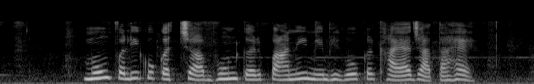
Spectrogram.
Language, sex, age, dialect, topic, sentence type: Hindi, female, 25-30, Hindustani Malvi Khadi Boli, agriculture, statement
